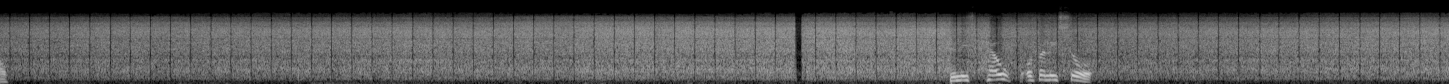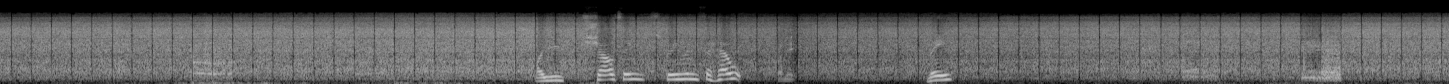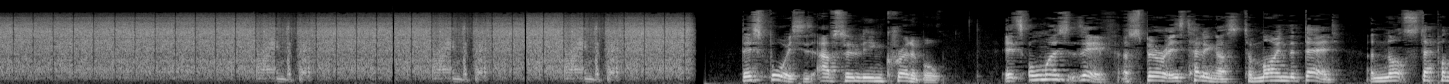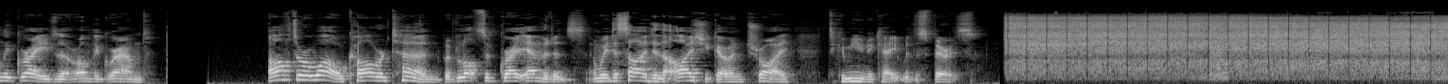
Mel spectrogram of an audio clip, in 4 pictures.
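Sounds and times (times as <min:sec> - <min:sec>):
radio static hiss: 0:00.0 - 0:38.0, 0:53.5 - 0:57.9.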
